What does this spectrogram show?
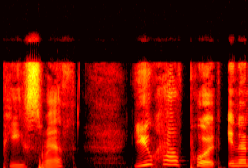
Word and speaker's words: Psmith: reveal to you is p Smith the p is silent and until very recently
